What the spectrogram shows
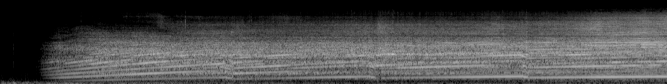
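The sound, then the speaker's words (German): A car engine revs hard and accelerates as the car is driven, its pitch climbing steadily and dropping briefly at each of three gear shifts. Loud throughout, with no voices. “dann gesagt, äh, Junge, das klingt so geil, äh, ich film das jetzt. Ja, und dann bin ich einfach mal gefahren.”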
